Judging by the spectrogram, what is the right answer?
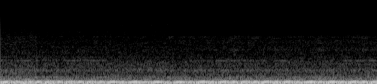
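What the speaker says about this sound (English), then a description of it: "I had the truck idling for 20 minutes in the sun." A steady, low engine rumble from an OBS GMC pickup truck drones at idle, constant and even throughout, close up with no voices.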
